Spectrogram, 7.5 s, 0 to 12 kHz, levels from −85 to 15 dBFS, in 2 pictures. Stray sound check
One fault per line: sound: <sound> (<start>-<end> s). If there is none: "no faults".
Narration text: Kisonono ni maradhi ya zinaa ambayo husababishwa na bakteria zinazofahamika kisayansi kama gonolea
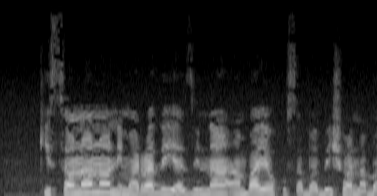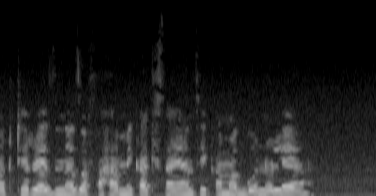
no faults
